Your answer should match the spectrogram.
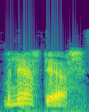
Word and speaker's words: Manastash: Do you know where Manistash? – Yeah, it's pronounced Manastash. – Figures. Manastash, all right.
